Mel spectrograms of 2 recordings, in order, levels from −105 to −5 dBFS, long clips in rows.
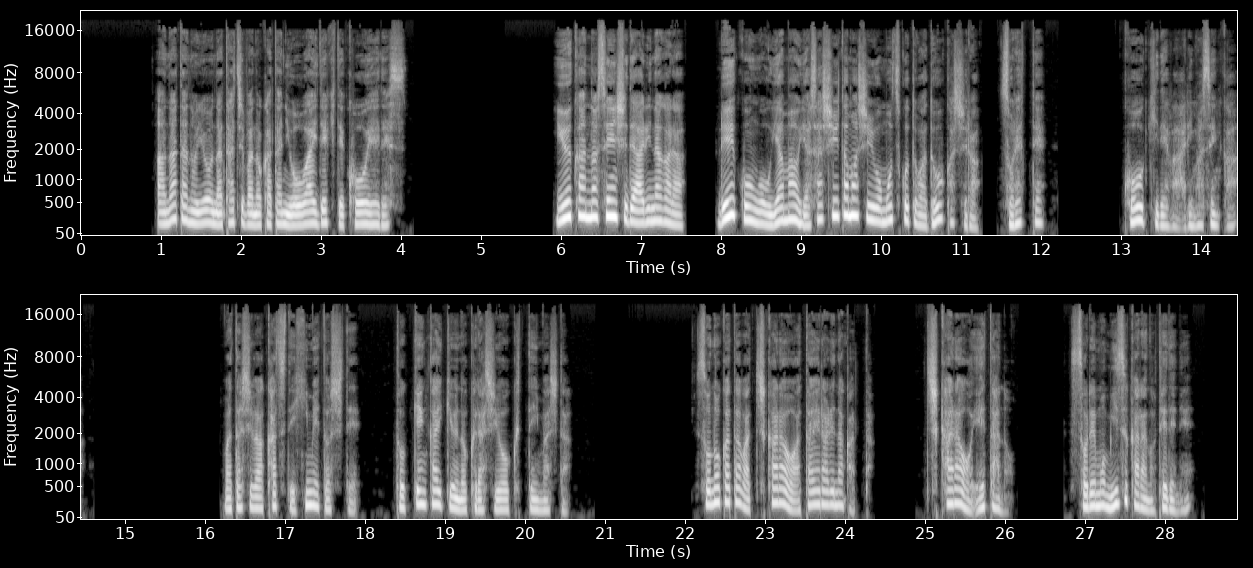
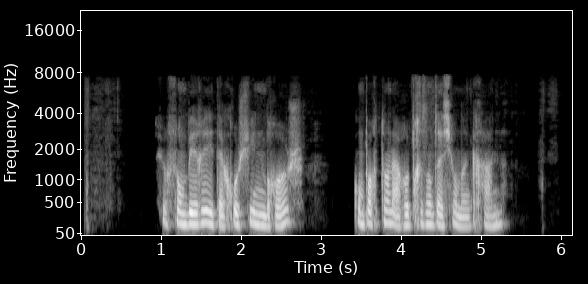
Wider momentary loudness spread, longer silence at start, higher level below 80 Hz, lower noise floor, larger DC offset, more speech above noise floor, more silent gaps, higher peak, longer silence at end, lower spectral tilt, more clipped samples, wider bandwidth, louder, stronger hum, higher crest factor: about the same, 14 LU vs 14 LU; about the same, 0.95 s vs 1 s; first, -62 dBFS vs -68 dBFS; first, -83 dBFS vs -78 dBFS; neither; first, 66 dB vs 56 dB; first, 4.15-5.29 s, 7.56-7.92 s, 11.26-11.44 s, 12.21-12.97 s, 14.61-16.18 s, 20.87-21.29 s, 24.37-24.88 s, 26.16-26.72 s vs none; first, 0 dBFS vs -4 dBFS; second, 0.6 s vs 0.85 s; second, -6 dB/octave vs -8.5 dB/octave; neither; first, 18.5 kHz vs 7.6 kHz; first, -18 LUFS vs -22 LUFS; neither; about the same, 18 dB vs 18 dB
